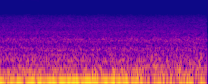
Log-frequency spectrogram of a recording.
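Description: A steady low rumble with a faint hiss above it, continuous and without breaks.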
